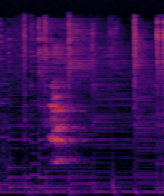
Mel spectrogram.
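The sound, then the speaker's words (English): A female dog barks several times in quick, uneven bursts, fairly soft, over a steady tonal background with no one talking. “That's our mascot, Remy. She's barking.”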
